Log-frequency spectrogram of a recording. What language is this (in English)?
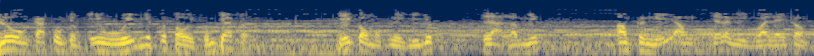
Vietnamese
